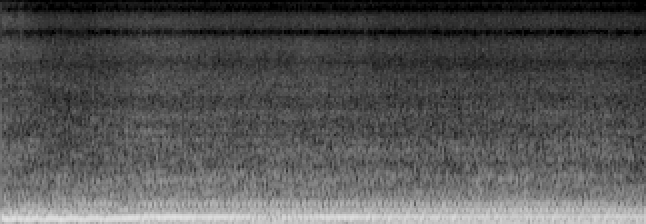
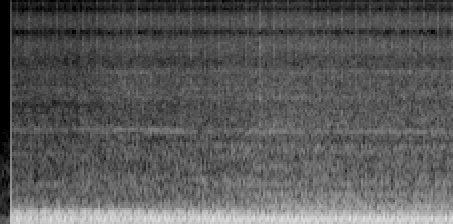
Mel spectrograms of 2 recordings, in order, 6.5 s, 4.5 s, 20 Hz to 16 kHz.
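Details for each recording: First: Chevrolet Avalanche truck after an exhaust fix on an owner-built exhaust, following a successful test drive. A deep, even rumble that climbs and settles with the throttle, with no ticking or leak puffing: a normal, sealed exhaust note. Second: Avalanche exhaust after welding repairs, with the previously missing O2 sensor reinstalled. At steady low idle a soft, uneven puffing rides on the exhaust note; the front weld holds, but a good leak remains at the top weld.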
